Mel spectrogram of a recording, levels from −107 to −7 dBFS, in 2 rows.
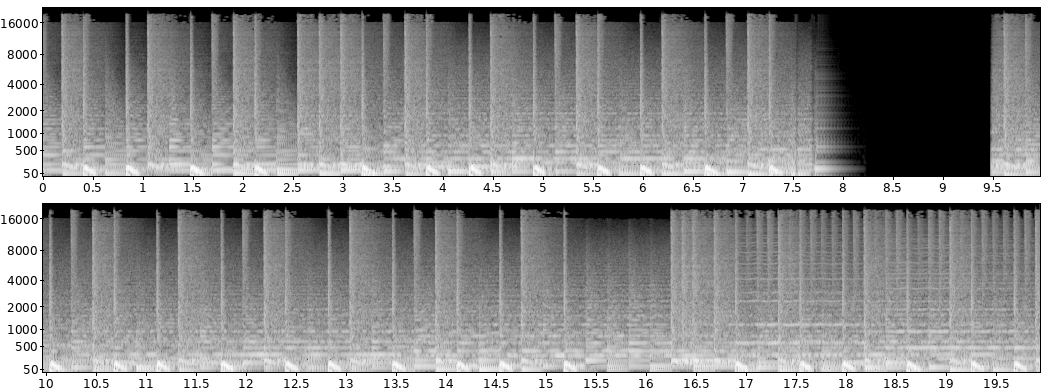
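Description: Short concealed packet loss at 7.53 to 7.57 s and again at 7.69 to 7.73 s: a few hundredths of a second of audio arrived too late to decode, so the receiver extended the preceding sound and crossfaded back, leaving two brief smears.

Long network dropout from 7.75 to 9.50 s: the filled-in continuation fades into about 1.4 s of silence before the sound resumes further along, with roughly 1.7 s of material gone, likely because packets stopped arriving for that stretch.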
